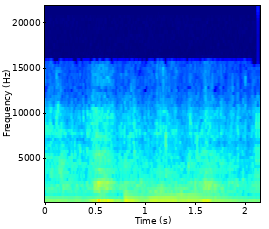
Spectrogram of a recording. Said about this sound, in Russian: Дай огромные аплодисменты Иисусу.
